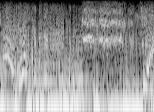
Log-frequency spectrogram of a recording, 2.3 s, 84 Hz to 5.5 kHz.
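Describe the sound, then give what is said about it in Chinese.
Tyres skidding with a roaring engine from a GR65 sports car: a loud, continuous squeal over a heavy low rumble throughout, with no voices heard. “GR65 GR65 GR65 音速跑车引擎充满爆发力”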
